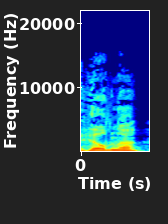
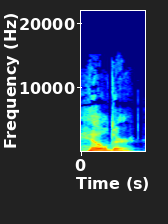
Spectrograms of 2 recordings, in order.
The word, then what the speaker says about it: Hildur: we're gonna talk to Hilda goodnight daughter now you butchered it that's it Hildur well I was gonna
